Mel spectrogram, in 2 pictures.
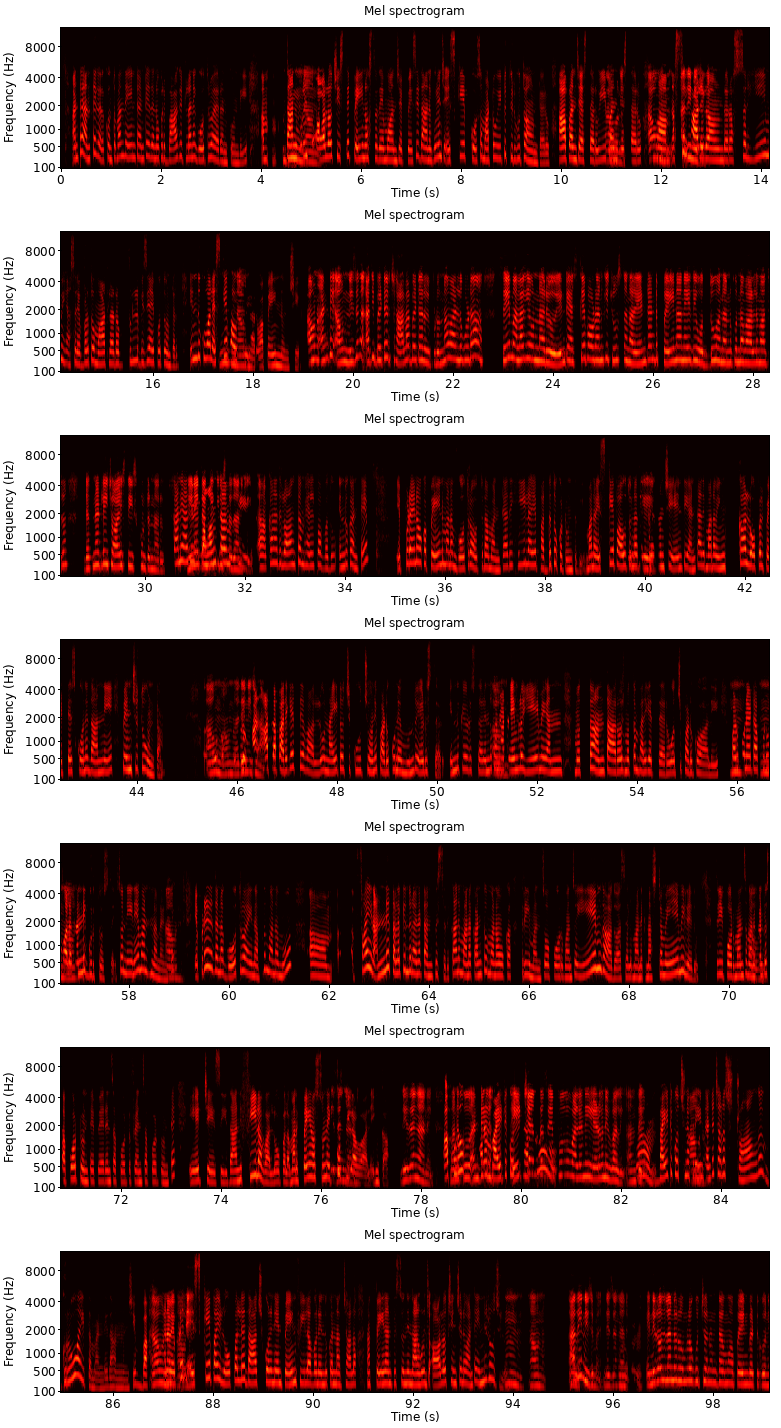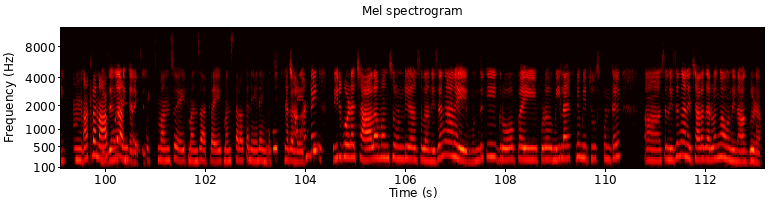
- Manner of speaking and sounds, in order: other noise; in English: "గో త్రూ"; in English: "పెయిన్"; in English: "ఎస్‌కేప్"; in English: "ఫుల్ బిజీ"; in English: "ఎస్‌కేప్"; in English: "పెయిన్"; in English: "బెటర్"; in English: "బెటర్"; in English: "సేమ్"; in English: "ఎస్కేప్"; in English: "పెయిన్"; in English: "డెఫినైట్‌లీ"; in English: "చాయిస్"; in English: "లాంగ్ టర్మ్‌కి"; in English: "లాంగ్ టర్మ్ హెల్ప్"; in English: "పెయిన్"; in English: "గో త్రూ"; in English: "హీల్"; in English: "ఎస్‌కేప్"; in English: "నైట్"; in English: "టైమ్‌లో"; in English: "సో"; in English: "గో త్రూ"; in English: "ఫైన్"; in English: "త్రీ మంత్సో, ఫౌర్ మంత్సో"; in English: "త్రీ, ఫౌర్ మంత్స్"; in English: "సపోర్ట్"; in English: "పేరెంట్స్ సపోర్ట్, ఫ్రెండ్స్ సపోర్ట్"; in English: "ఫీల్"; in English: "పెయిన్"; in English: "ఫీల్"; in English: "స్ట్రాంగ్‌గా గ్రో"; in English: "ఎస్‌కేప్"; in English: "పెయిన్ ఫీల్"; in English: "పెయిన్"; in English: "రూమ్‌లో"; in English: "పెయిన్"; in English: "కరెక్ట్"; in English: "సిక్స్, మంత్స్, ఎయిట్ మంత్స్"; in English: "ఎయిట్ మంత్స్"; in English: "మంత్స్"; in English: "గ్రో అప్"; in English: "లైఫ్‌ని"
- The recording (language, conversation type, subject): Telugu, podcast, బడ్జెట్ తక్కువగా ఉన్నా గదిని అందంగా ఎలా మార్చుకోవచ్చు?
